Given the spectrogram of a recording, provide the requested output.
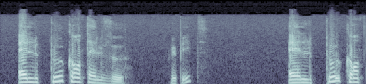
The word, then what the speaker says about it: quand elle: And here the D would be pronounced a bit more like a T.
